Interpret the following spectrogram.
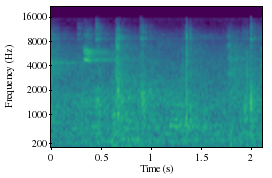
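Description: Table tennis rally: a celluloid-style ball struck by paddles and bouncing on the table, a run of sharp clicks a fraction of a second apart.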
